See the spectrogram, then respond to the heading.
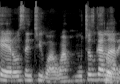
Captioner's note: speaks in Spanish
